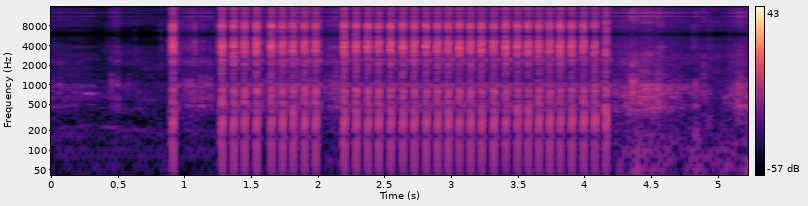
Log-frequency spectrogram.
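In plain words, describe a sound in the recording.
Paintball guns fire in rapid bursts outdoors.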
